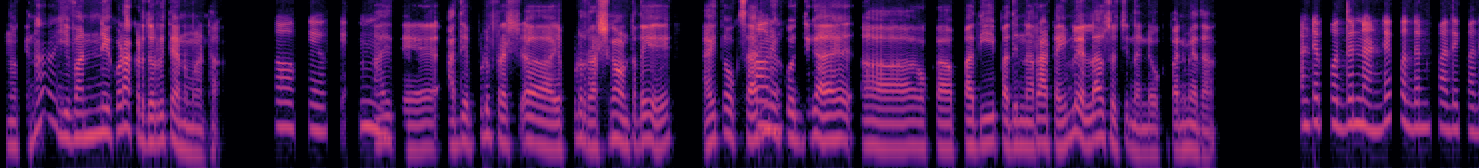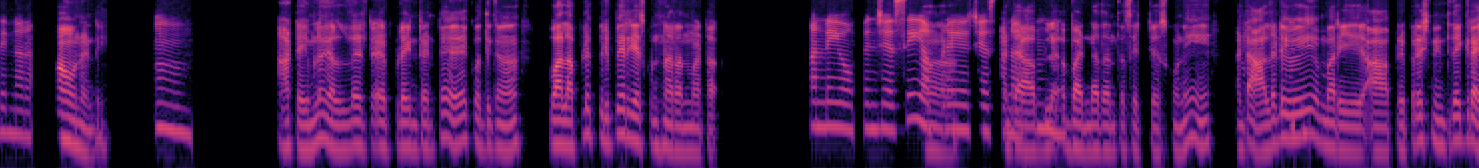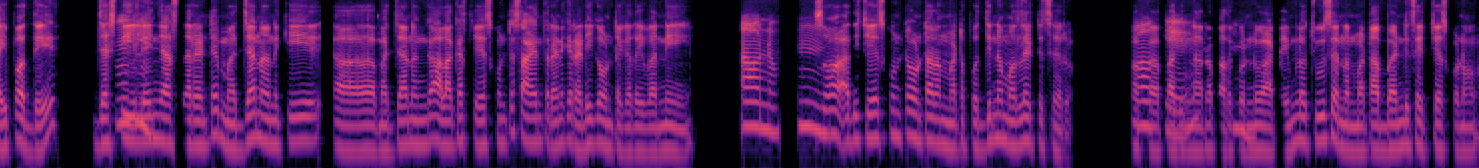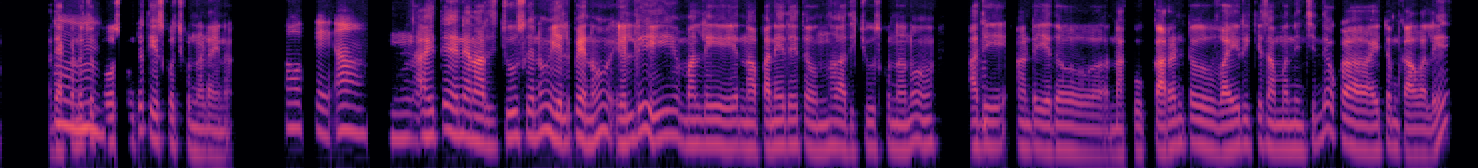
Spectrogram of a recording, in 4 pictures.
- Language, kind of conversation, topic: Telugu, podcast, ఒక స్థానిక మార్కెట్‌లో మీరు కలిసిన విక్రేతతో జరిగిన సంభాషణ మీకు ఎలా గుర్తుంది?
- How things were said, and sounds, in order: in English: "ఫ్రెష్"; in English: "రష్‌గా"; in English: "ప్రిపేర్"; in English: "ఓపెన్"; in English: "సెట్"; in English: "ఆల్రెడీ"; other background noise; in English: "ప్రిపరేషన్"; in English: "జస్ట్"; in English: "రెడీగా"; in English: "సో"; in English: "సెట్"; in English: "ఐటెమ్"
